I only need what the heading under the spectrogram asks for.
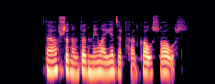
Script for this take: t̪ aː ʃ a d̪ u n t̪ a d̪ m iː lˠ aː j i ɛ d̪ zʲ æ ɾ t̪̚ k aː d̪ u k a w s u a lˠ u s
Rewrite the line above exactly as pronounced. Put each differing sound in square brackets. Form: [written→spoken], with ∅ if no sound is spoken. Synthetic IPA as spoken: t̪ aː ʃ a d̪ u n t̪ a d̪ m iː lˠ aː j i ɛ d̪ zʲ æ ɾ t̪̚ k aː d̪ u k a w s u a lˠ u s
